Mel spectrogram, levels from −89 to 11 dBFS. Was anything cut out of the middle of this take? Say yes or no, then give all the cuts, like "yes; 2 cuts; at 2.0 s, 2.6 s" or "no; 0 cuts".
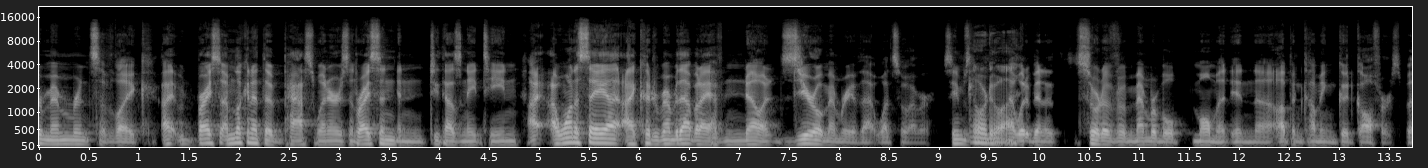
yes; 5 cuts; at 3.1 s, 3.6 s, 4.8 s, 9.3 s, 10.2 s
